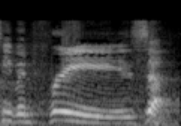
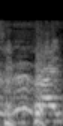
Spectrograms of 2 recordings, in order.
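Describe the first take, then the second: First: The surname rhymes with 'freeze'. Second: The surname rhymes with 'fries'. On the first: The speaker calls it right. "it's really Stephen Freeze" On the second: The speaker calls it wrong. "it's not Stephen Fries"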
